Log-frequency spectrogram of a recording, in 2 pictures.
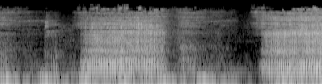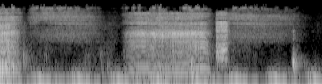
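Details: Snoring.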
